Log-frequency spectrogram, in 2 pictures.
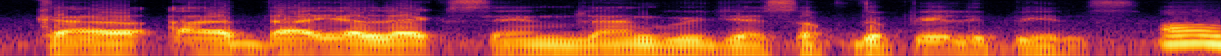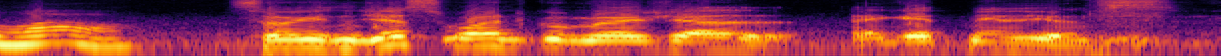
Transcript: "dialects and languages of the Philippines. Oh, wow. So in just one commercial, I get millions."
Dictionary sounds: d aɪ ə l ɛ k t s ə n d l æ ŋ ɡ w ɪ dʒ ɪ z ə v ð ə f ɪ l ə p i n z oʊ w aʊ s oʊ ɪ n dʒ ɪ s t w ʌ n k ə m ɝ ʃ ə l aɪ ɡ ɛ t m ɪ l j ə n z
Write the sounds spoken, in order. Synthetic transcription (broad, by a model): d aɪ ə l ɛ k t s ə n d l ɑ ŋ ɡ w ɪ dʒ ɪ s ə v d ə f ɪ l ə p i n s oʊ w aʊ s oʊ ɪ n dʒ ɪ s t w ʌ n k ə m ɝ ʃ ə l aɪ ɡ ɛ t m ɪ l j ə n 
